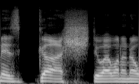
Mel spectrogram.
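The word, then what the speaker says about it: g'Ush: capital u s h like Goose or something like that I was like it's gush obviously and then my my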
